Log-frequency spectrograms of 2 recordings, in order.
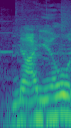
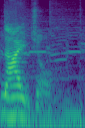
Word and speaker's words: Niall: Niall Cotton, not Nigel. I call him Niall Cotton.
